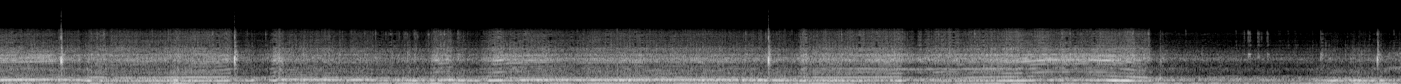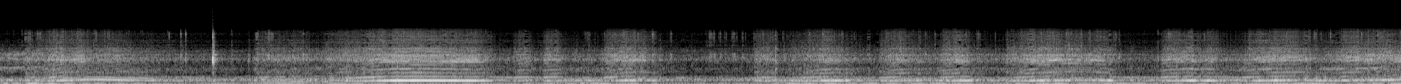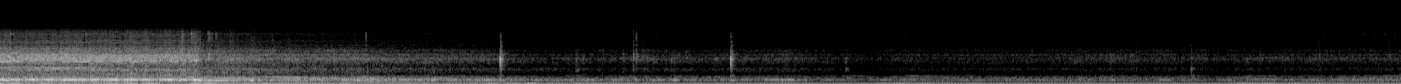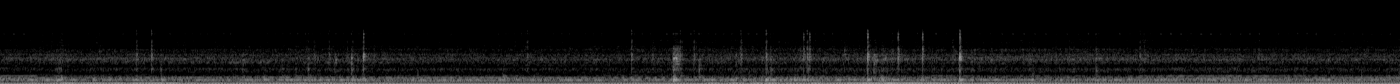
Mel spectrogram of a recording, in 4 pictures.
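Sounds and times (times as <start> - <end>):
race car engine revving: 0.0 - 36.0.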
